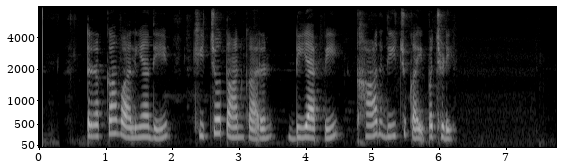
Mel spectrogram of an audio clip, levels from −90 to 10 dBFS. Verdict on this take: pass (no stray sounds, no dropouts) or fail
pass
